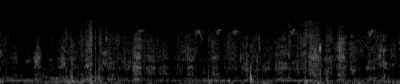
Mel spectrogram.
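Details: Dog Zooka in a play session with a much larger dog, Willy, week 13: rapid harsh panting breaths and scrambling sounds, with small high squeaky notes here and there and a steady low hum underneath.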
